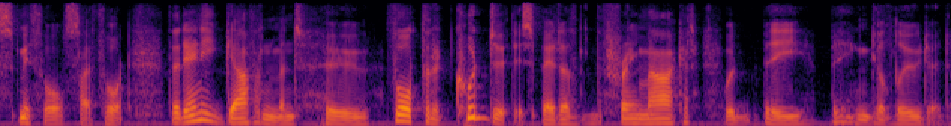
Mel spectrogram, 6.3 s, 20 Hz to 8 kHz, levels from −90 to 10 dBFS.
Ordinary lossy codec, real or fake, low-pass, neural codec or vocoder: MP3, 64 kbps; real; 7.2 kHz; none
